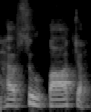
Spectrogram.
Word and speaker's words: Havasupai: Since the Hualapai, which is Hualapai, people of the tall ponderosa pines, and Havasupai, people of the blue-green water, is the accurate pronunciations and translations for the tribal names.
